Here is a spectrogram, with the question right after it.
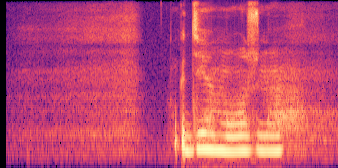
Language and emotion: Russian, sad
